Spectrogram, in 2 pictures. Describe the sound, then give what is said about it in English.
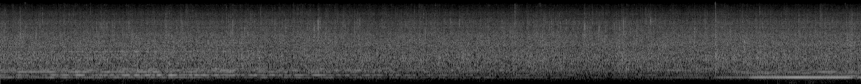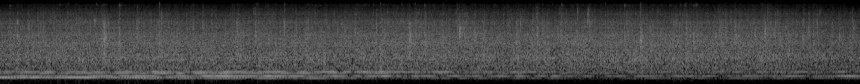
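Steady, soft rain patters continuously over a city street, a dense even hiss of drops with a faint low hum of traffic underneath, no voices. “Or sometimes, the sound of a soft, gentle rain falling on a city street.”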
